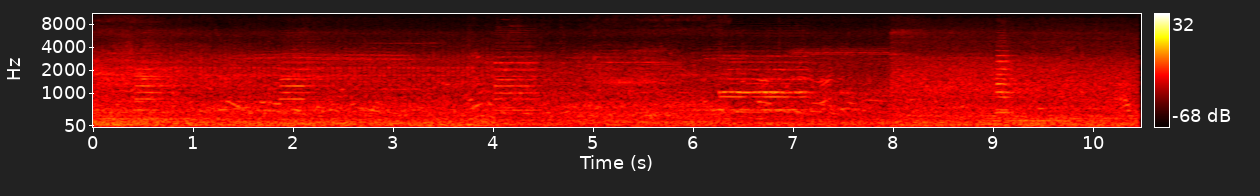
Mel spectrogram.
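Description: Busy street traffic with vehicle horns honking briefly several times over a steady bed of engine noise and voices.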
